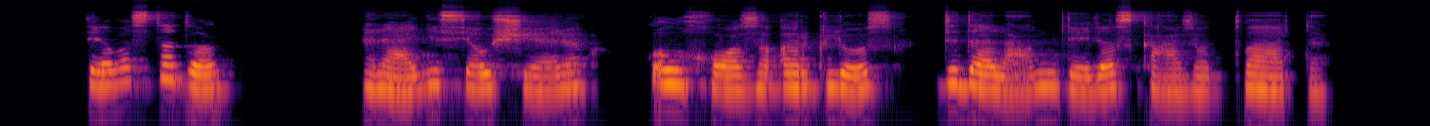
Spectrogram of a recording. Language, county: Lithuanian, Panevėžys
